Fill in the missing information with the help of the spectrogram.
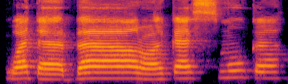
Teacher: کاف باریک ادا کریے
